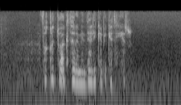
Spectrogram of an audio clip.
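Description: A young woman speaks quietly and tensely.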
